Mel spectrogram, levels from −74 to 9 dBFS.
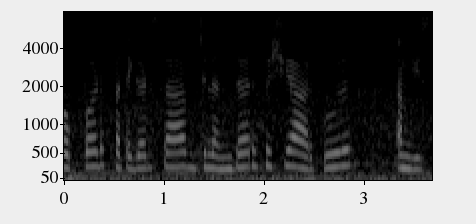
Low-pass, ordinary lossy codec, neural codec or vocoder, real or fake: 7.2 kHz; none; none; real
